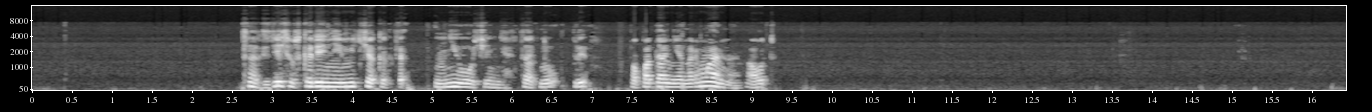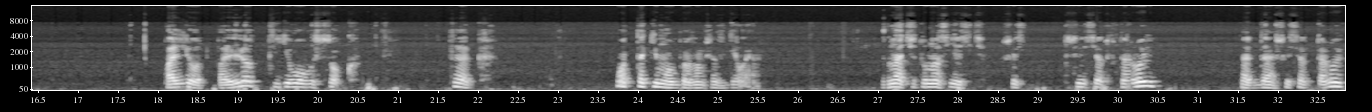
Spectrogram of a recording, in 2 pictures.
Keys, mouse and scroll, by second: 0.5 click, 3.7 space, 4.9 space, 7.3 space, 8.2 space, 9.3 click, 19.1 click, 20.0 click, 20.8 click, 21.3 click, 23.4-25.0 scroll up 14, 25.1 shift+middle click, 27.9 click, 30.1 click.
